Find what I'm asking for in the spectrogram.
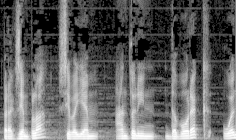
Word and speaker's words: Dvořák: És el cas de Dvořák, que sabreu que s'ha de pronunciar com Antonín Dvořák.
